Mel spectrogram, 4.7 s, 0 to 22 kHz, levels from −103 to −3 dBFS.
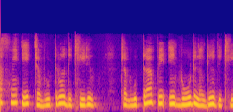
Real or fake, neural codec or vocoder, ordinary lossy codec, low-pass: fake; codec, 16 kHz, 1 kbps, FunCodec, trained on Chinese and English, 50 frames a second; AAC, 32 kbps; 7.2 kHz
